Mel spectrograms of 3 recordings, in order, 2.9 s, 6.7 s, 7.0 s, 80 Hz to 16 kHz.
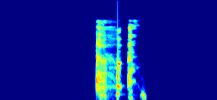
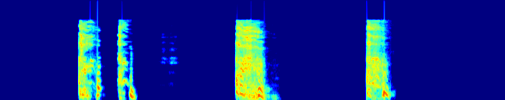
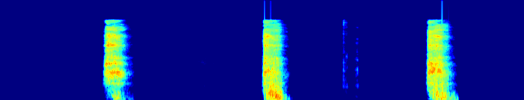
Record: {"cough_length": "2.9 s", "cough_amplitude": 31069, "cough_signal_mean_std_ratio": 0.25, "three_cough_length": "6.7 s", "three_cough_amplitude": 32767, "three_cough_signal_mean_std_ratio": 0.32, "exhalation_length": "7.0 s", "exhalation_amplitude": 31396, "exhalation_signal_mean_std_ratio": 0.26, "survey_phase": "beta (2021-08-13 to 2022-03-07)", "age": "65+", "gender": "Female", "wearing_mask": "No", "symptom_none": true, "smoker_status": "Never smoked", "respiratory_condition_asthma": false, "respiratory_condition_other": false, "recruitment_source": "REACT", "submission_delay": "2 days", "covid_test_result": "Negative", "covid_test_method": "RT-qPCR", "influenza_a_test_result": "Unknown/Void", "influenza_b_test_result": "Unknown/Void"}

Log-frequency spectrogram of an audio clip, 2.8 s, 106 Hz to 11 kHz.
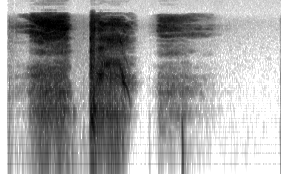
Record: {"cough_length": "2.8 s", "cough_amplitude": 32768, "cough_signal_mean_std_ratio": 0.44, "survey_phase": "alpha (2021-03-01 to 2021-08-12)", "age": "45-64", "gender": "Male", "wearing_mask": "No", "symptom_cough_any": true, "symptom_fatigue": true, "symptom_fever_high_temperature": true, "symptom_change_to_sense_of_smell_or_taste": true, "symptom_onset": "5 days", "smoker_status": "Never smoked", "respiratory_condition_asthma": true, "respiratory_condition_other": false, "recruitment_source": "Test and Trace", "submission_delay": "2 days", "covid_test_result": "Positive", "covid_test_method": "RT-qPCR", "covid_ct_value": 24.9, "covid_ct_gene": "N gene"}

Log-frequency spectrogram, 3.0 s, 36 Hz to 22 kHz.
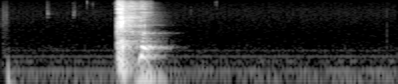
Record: {"cough_length": "3.0 s", "cough_amplitude": 12032, "cough_signal_mean_std_ratio": 0.21, "survey_phase": "beta (2021-08-13 to 2022-03-07)", "age": "45-64", "gender": "Female", "wearing_mask": "No", "symptom_none": true, "smoker_status": "Never smoked", "respiratory_condition_asthma": false, "respiratory_condition_other": false, "recruitment_source": "Test and Trace", "submission_delay": "0 days", "covid_test_result": "Negative", "covid_test_method": "LFT"}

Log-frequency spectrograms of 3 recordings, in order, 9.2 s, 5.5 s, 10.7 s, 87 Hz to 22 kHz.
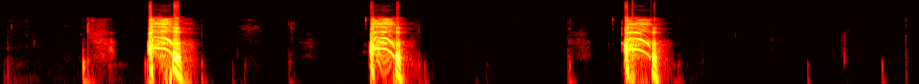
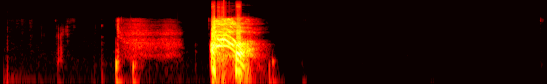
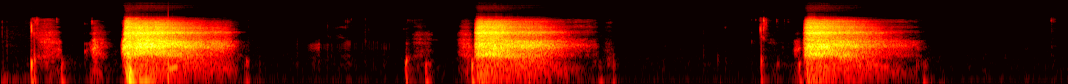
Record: {"three_cough_length": "9.2 s", "three_cough_amplitude": 32767, "three_cough_signal_mean_std_ratio": 0.25, "cough_length": "5.5 s", "cough_amplitude": 32759, "cough_signal_mean_std_ratio": 0.22, "exhalation_length": "10.7 s", "exhalation_amplitude": 28191, "exhalation_signal_mean_std_ratio": 0.35, "survey_phase": "alpha (2021-03-01 to 2021-08-12)", "age": "45-64", "gender": "Male", "wearing_mask": "No", "symptom_none": true, "smoker_status": "Ex-smoker", "respiratory_condition_asthma": false, "respiratory_condition_other": false, "recruitment_source": "REACT", "submission_delay": "1 day", "covid_test_result": "Negative", "covid_test_method": "RT-qPCR"}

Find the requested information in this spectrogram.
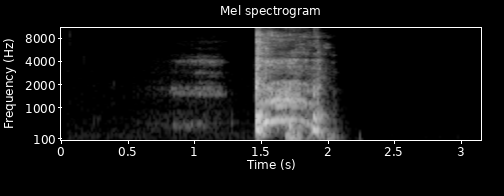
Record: {"cough_length": "3.2 s", "cough_amplitude": 32767, "cough_signal_mean_std_ratio": 0.28, "survey_phase": "beta (2021-08-13 to 2022-03-07)", "age": "18-44", "gender": "Female", "wearing_mask": "No", "symptom_cough_any": true, "symptom_shortness_of_breath": true, "symptom_fatigue": true, "symptom_fever_high_temperature": true, "symptom_headache": true, "symptom_change_to_sense_of_smell_or_taste": true, "symptom_onset": "6 days", "smoker_status": "Current smoker (1 to 10 cigarettes per day)", "respiratory_condition_asthma": false, "respiratory_condition_other": false, "recruitment_source": "Test and Trace", "submission_delay": "2 days", "covid_test_result": "Positive", "covid_test_method": "RT-qPCR", "covid_ct_value": 20.8, "covid_ct_gene": "ORF1ab gene"}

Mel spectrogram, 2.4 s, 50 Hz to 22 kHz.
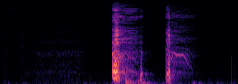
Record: {"cough_length": "2.4 s", "cough_amplitude": 17317, "cough_signal_mean_std_ratio": 0.21, "survey_phase": "beta (2021-08-13 to 2022-03-07)", "age": "45-64", "gender": "Female", "wearing_mask": "No", "symptom_cough_any": true, "symptom_shortness_of_breath": true, "symptom_fatigue": true, "smoker_status": "Never smoked", "respiratory_condition_asthma": false, "respiratory_condition_other": false, "recruitment_source": "Test and Trace", "submission_delay": "1 day", "covid_test_result": "Positive", "covid_test_method": "RT-qPCR", "covid_ct_value": 32.0, "covid_ct_gene": "ORF1ab gene"}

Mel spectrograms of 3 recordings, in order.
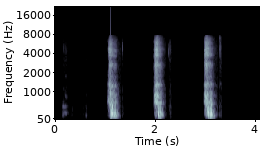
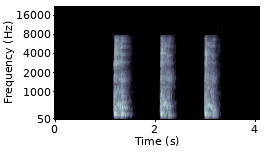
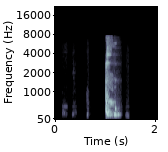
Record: {"exhalation_length": "4.1 s", "exhalation_amplitude": 23161, "exhalation_signal_mean_std_ratio": 0.26, "three_cough_length": "4.1 s", "three_cough_amplitude": 23669, "three_cough_signal_mean_std_ratio": 0.29, "cough_length": "2.0 s", "cough_amplitude": 26511, "cough_signal_mean_std_ratio": 0.25, "survey_phase": "beta (2021-08-13 to 2022-03-07)", "age": "45-64", "gender": "Male", "wearing_mask": "No", "symptom_none": true, "smoker_status": "Never smoked", "respiratory_condition_asthma": false, "respiratory_condition_other": false, "recruitment_source": "REACT", "submission_delay": "1 day", "covid_test_result": "Negative", "covid_test_method": "RT-qPCR"}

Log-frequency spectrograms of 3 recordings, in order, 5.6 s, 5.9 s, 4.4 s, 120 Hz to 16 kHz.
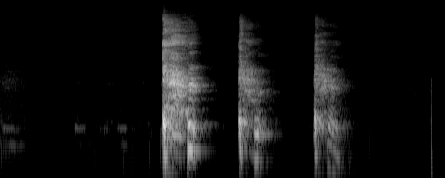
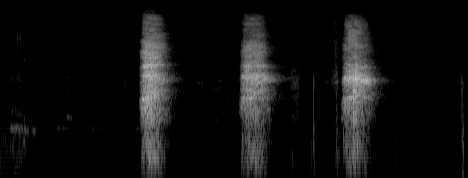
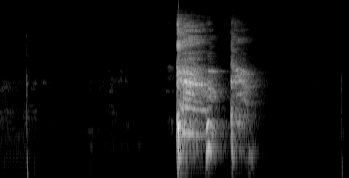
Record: {"three_cough_length": "5.6 s", "three_cough_amplitude": 26028, "three_cough_signal_mean_std_ratio": 0.29, "exhalation_length": "5.9 s", "exhalation_amplitude": 23915, "exhalation_signal_mean_std_ratio": 0.33, "cough_length": "4.4 s", "cough_amplitude": 26028, "cough_signal_mean_std_ratio": 0.29, "survey_phase": "beta (2021-08-13 to 2022-03-07)", "age": "65+", "gender": "Male", "wearing_mask": "No", "symptom_none": true, "smoker_status": "Never smoked", "respiratory_condition_asthma": false, "respiratory_condition_other": false, "recruitment_source": "REACT", "submission_delay": "0 days", "covid_test_result": "Negative", "covid_test_method": "RT-qPCR", "influenza_a_test_result": "Negative", "influenza_b_test_result": "Negative"}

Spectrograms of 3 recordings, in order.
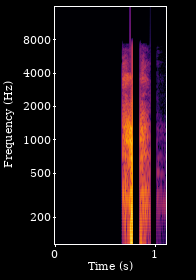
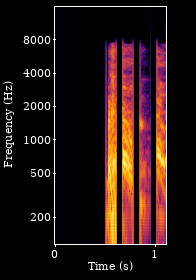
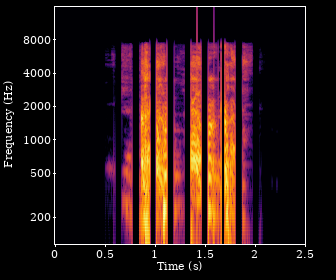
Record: {"exhalation_length": "1.1 s", "exhalation_amplitude": 23823, "exhalation_signal_mean_std_ratio": 0.22, "cough_length": "1.1 s", "cough_amplitude": 27491, "cough_signal_mean_std_ratio": 0.43, "three_cough_length": "2.5 s", "three_cough_amplitude": 31813, "three_cough_signal_mean_std_ratio": 0.35, "survey_phase": "beta (2021-08-13 to 2022-03-07)", "age": "18-44", "gender": "Male", "wearing_mask": "No", "symptom_none": true, "smoker_status": "Never smoked", "respiratory_condition_asthma": false, "respiratory_condition_other": false, "recruitment_source": "REACT", "submission_delay": "1 day", "covid_test_result": "Negative", "covid_test_method": "RT-qPCR", "influenza_a_test_result": "Negative", "influenza_b_test_result": "Negative"}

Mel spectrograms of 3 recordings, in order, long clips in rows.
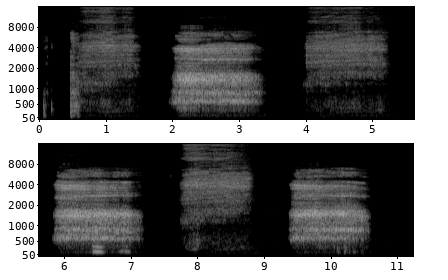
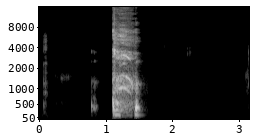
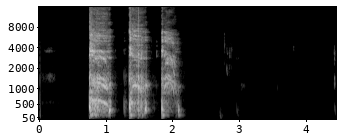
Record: {"exhalation_length": "11.2 s", "exhalation_amplitude": 7874, "exhalation_signal_mean_std_ratio": 0.64, "cough_length": "3.2 s", "cough_amplitude": 31065, "cough_signal_mean_std_ratio": 0.28, "three_cough_length": "4.5 s", "three_cough_amplitude": 32768, "three_cough_signal_mean_std_ratio": 0.34, "survey_phase": "beta (2021-08-13 to 2022-03-07)", "age": "18-44", "gender": "Male", "wearing_mask": "No", "symptom_cough_any": true, "symptom_runny_or_blocked_nose": true, "symptom_sore_throat": true, "symptom_onset": "12 days", "smoker_status": "Never smoked", "respiratory_condition_asthma": false, "respiratory_condition_other": false, "recruitment_source": "REACT", "submission_delay": "2 days", "covid_test_result": "Negative", "covid_test_method": "RT-qPCR"}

